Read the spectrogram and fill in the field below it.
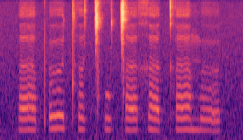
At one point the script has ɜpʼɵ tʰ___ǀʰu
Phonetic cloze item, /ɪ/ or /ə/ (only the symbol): ə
